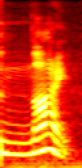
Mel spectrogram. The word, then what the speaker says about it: night: 如果它在字中，这个是。不发音哦，这是叉叉不发音，尤其是跟 i 连在一起的时候是发 i 的音，所以 gh 是没有发音的，所以这个是 night night。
